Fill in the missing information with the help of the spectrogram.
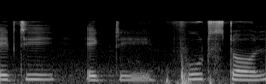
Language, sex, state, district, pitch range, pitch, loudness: Bengali, female, West Bengal, Jalpaiguri, 200-225 Hz, 215 Hz, -27 LUFS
